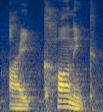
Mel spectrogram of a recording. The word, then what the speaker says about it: iconic: Iconic. Iconic. Iconic. Iconic. Конечно же, iconic. На второй слог падает ударение.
